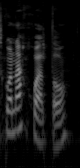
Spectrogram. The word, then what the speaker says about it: Guanajuato: So it's pronounced Guanajuato. It's G-U-A-N-A. Right? Did I say that right? – Yes. Yes. – N A. – J. – J U A T O.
